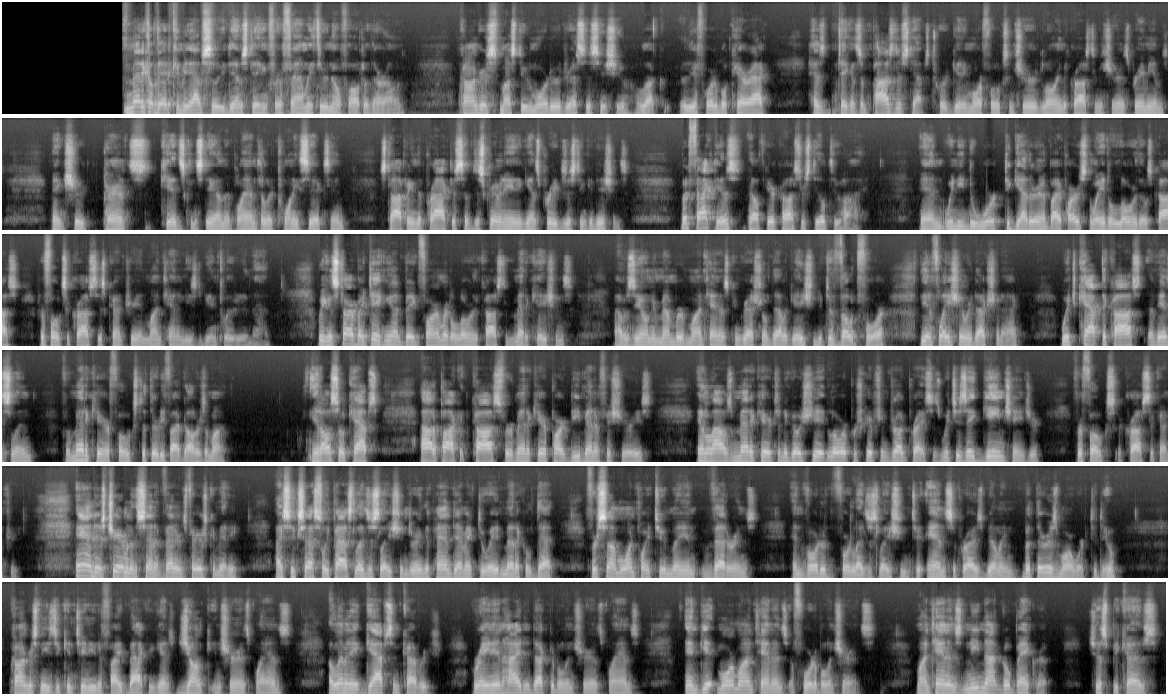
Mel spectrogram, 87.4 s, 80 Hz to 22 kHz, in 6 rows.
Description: The candidates' responses were aired on Voices of Montana, October 9-11, 2024.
